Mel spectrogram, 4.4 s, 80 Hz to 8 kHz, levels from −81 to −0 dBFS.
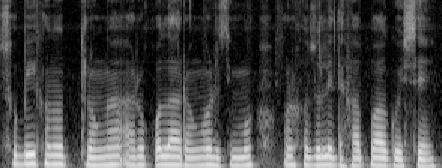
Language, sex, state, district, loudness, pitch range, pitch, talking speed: Assamese, male, Assam, Kamrup Metropolitan, -15 LUFS, 135-145 Hz, 140 Hz, 160 wpm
